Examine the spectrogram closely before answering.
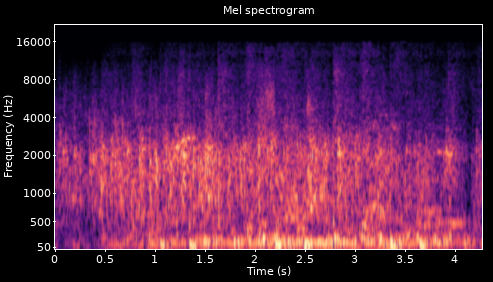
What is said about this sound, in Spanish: No es patinaje sobre hielo, pero sí es patinaje sobre ruedas, así que un fuerte aplauso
